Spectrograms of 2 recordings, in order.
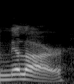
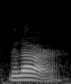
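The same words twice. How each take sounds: First: The name is said with a twangy vowel. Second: The name is said plainly without a twang. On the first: The speaker calls it wrong. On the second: The speaker calls it right.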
